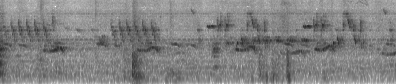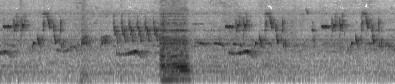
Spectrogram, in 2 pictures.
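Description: Several birds chirping and calling, with short rising and falling notes and rapid trills. About eleven seconds in, a brief louder and lower call with several pitches stands out.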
